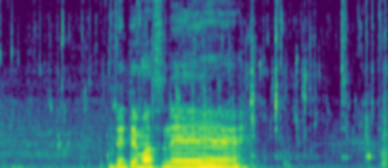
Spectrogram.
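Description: Water pours and splashes into a tank.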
